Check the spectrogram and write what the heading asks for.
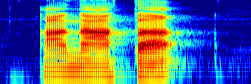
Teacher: The standard form for you, accented on the second one, on the second syllable.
